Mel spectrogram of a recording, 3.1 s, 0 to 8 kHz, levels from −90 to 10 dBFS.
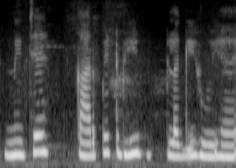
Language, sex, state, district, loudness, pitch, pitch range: Hindi, female, Jharkhand, Palamu, -12 LUFS, 240 Hz, 225-270 Hz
